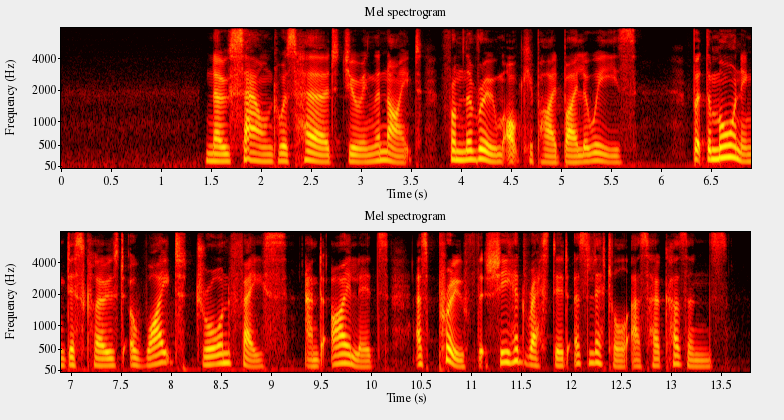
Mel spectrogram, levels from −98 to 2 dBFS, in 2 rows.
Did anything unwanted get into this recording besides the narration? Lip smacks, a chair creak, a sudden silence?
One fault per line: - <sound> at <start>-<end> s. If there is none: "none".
none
